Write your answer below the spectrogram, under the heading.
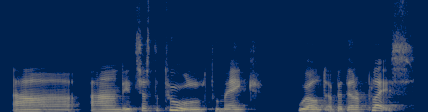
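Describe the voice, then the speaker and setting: On a very clean recording with a silent background, a woman with a Finnish accent speaks at a very slow pace at a medium pitch with ordinary pitch variation. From Finland. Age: 20s. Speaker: self-help vlogger. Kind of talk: personal video monologue. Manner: halting.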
